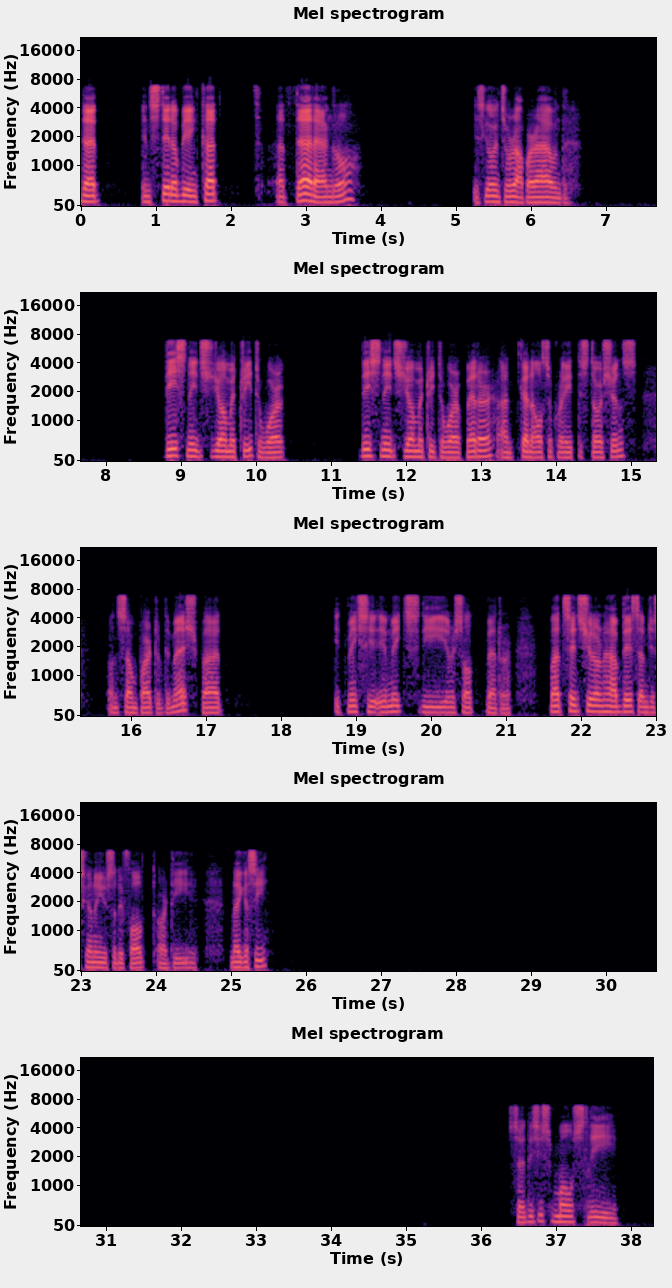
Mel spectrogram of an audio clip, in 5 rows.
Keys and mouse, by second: 0.2 F9, 5.1 F9, 35.0-36.5 middle drag.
